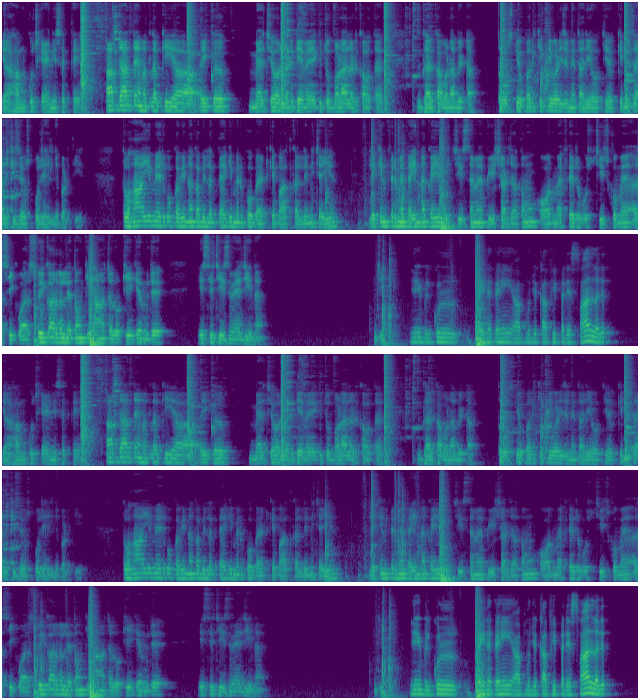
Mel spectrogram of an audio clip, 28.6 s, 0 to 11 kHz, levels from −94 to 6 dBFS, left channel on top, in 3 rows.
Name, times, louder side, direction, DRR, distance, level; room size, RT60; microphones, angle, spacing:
voice 1, 0.0-1.2 1.6-3.4 3.7-5.8 6.2-7.1 7.4-10.7 11.4-14.6 15.0-21.5 22.0-23.0 24.7-24.9, left 6 dB, 65° left, 0.4 m, -30 dB
sound 1, 1.2-1.9 2.8-3.2 4.2-5.0 5.7-6.5 7.5-8.3 9.3-9.9, left 4 dB, 25° left, 1.1 m, -33 dB
sound 2, 14.2-16.5 19.5-20.8 24.7-25.2 25.8-26.6, equal, 5° right, 1.3 m, -31 dB
voice 2, 25.2-25.9 26.2-28.1, right 4 dB, 85° right, 0.7 m, -28 dB
13.0 x 6.1 x 2.8 m
head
